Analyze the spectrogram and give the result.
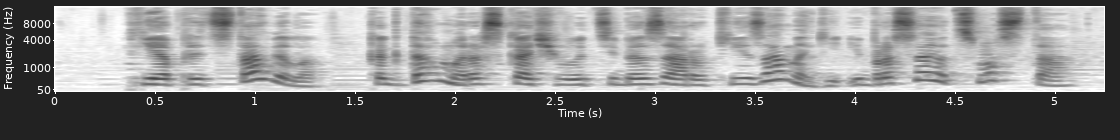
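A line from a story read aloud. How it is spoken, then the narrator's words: Explained while giggling. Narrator (Russian): продолжая хихикать, пояснила Кира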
